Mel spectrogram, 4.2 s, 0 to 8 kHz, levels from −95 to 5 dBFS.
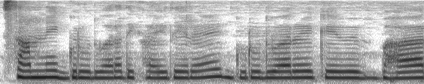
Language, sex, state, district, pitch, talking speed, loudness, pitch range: Hindi, female, Chandigarh, Chandigarh, 225 Hz, 125 wpm, -16 LUFS, 220-230 Hz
